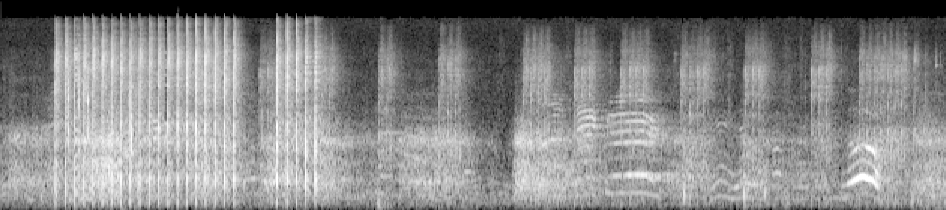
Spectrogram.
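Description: Airsoft guns fire during an outdoor attack-and-defend game at Ballahack, with rapid close bursts of automatic shots followed by more bursts, then players shouting and talking over the field noise.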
